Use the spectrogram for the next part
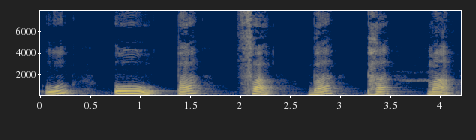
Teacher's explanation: ఓష్టములు అంటే పెదవుల నుండి పుట్టిన అక్షరాలనే ఓష్టములు అంటారు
